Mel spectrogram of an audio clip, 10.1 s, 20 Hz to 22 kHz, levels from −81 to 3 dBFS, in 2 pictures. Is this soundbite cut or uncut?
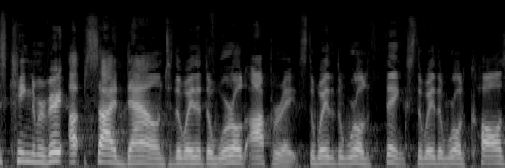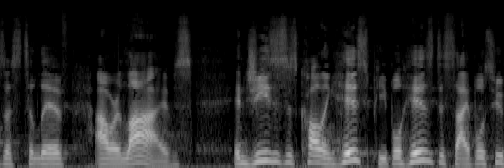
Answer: uncut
